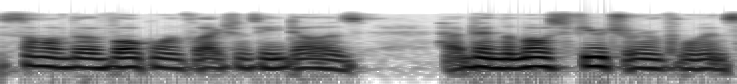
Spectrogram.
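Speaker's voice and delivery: ordinary delivery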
